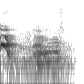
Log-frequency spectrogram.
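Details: A jealous dog that cannot stand attention being paid to any other dog gives one sharp bark that trails into a short, falling whine-like tail, then stops; indoors with nothing else heard.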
